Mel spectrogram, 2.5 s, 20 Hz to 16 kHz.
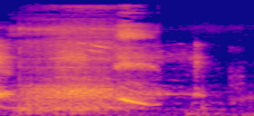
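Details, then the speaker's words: Heavy snoring during sleep from a woman's husband: a single loud, rough, rattling breath noise about 1.5 seconds long fading into quiet breathing in a small room. "देखिए देखिए, ये सो जाते हैं और इसका खर्राटे देखिए देखिए, आप सुन सकते हैं इतने जोर जोर से खर्राटे मार रहे हैं।"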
